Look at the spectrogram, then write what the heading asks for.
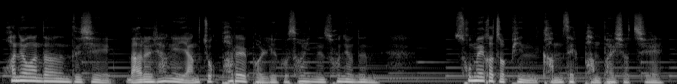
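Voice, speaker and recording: A man's voice: medium pitch, close to an everyday voice. A man playing a young farmer's son, narrating his own fantasy story in a reflective, literary way in an audio drama. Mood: calm narrating.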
